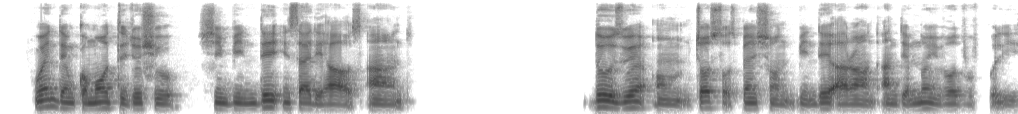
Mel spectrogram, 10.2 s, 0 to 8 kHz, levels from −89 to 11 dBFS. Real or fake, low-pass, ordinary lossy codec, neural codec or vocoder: real; 7.2 kHz; none; none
